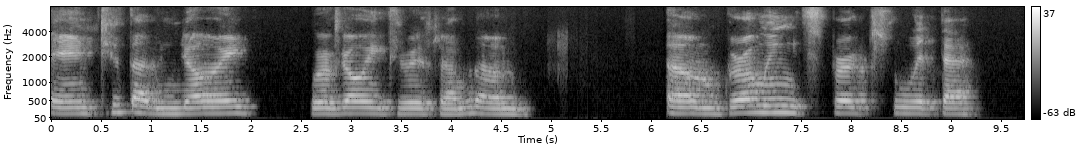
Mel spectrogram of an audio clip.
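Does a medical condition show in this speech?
Yes: cerebral palsy; speech impediment he calls his accent, hard to understand at first, harder on phone.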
